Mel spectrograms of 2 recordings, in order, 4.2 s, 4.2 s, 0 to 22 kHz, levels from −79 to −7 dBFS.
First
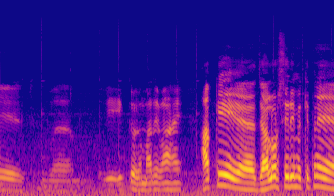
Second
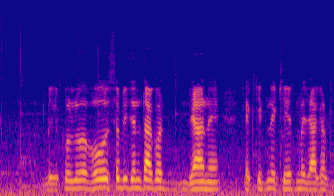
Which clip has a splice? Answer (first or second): first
